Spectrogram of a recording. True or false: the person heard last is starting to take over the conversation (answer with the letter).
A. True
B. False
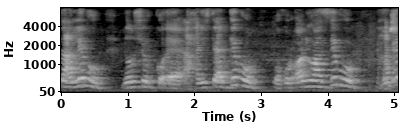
A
